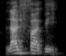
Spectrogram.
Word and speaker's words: alphabet: L'alphabet, I have T at the end. That T also is silent.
